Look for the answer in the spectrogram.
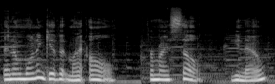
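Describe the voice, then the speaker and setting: A woman's voice: fairly high pitch, a little fast, dark tone, lo-fi sound, soft background music, lightly acted. An actress playing an earnest, contrite young woman, a president's daughter, in a manga dub. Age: young adult.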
